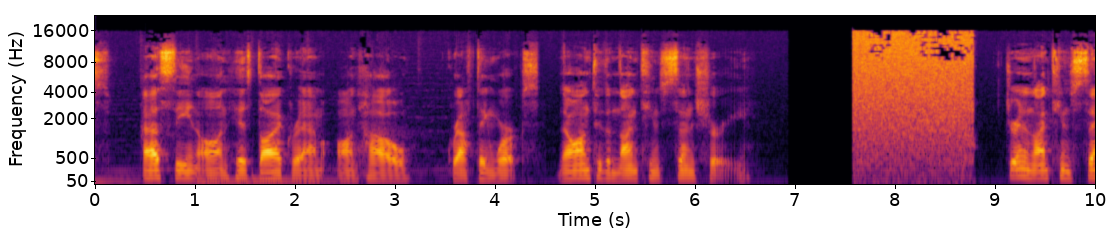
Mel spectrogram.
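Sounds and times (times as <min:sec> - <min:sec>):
static hiss: 0:07.6 - 0:08.9.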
